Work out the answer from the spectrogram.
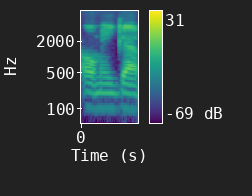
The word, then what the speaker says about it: omega: Itu adalah bukan dibaca W ya. Ya, mirip seperti huruf W tapi ini agak melengkung ya. Ini adalah omega bacanya ya.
